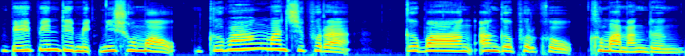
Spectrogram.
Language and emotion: Bodo, sad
